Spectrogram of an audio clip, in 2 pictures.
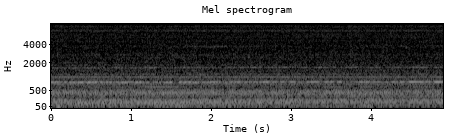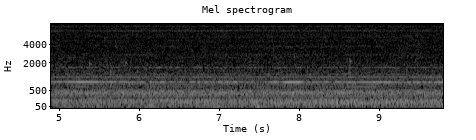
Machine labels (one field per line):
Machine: pump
